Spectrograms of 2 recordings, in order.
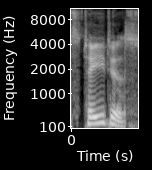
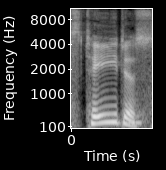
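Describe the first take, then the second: No difference in how they are said.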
